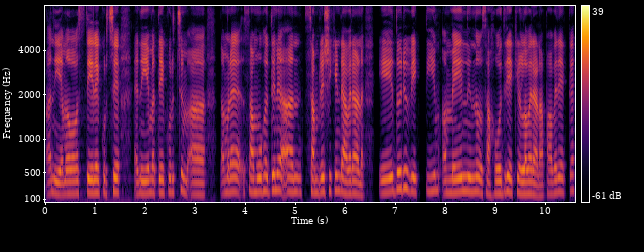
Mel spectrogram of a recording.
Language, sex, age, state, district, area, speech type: Malayalam, female, 60+, Kerala, Wayanad, rural, spontaneous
